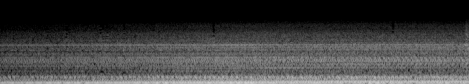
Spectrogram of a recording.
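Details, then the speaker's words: 1999 Ford Explorer 4.0L SOHC held at about 2500 rpm: smooth continuous drone without hunting as fuel trims improve, confirming a vacuum leak causing the rough idle at idle. "as you can see my fuel trims are getting a lot better that tells me that I got a vacuum leak somewhere"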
